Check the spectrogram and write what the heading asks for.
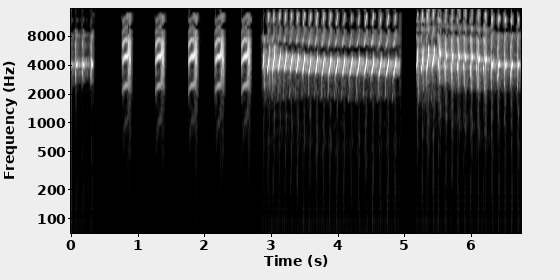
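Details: Loud champion lovebird used as a training model for other birds: six separate sharp chirps spaced evenly, then long rapid buzzy trills with a brief pause between them.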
